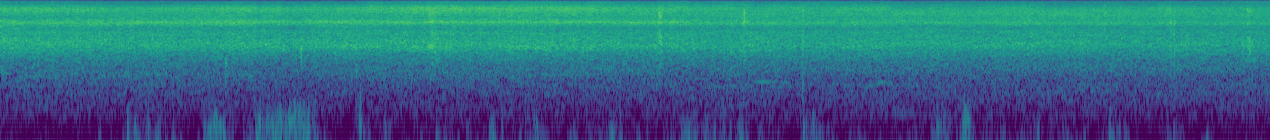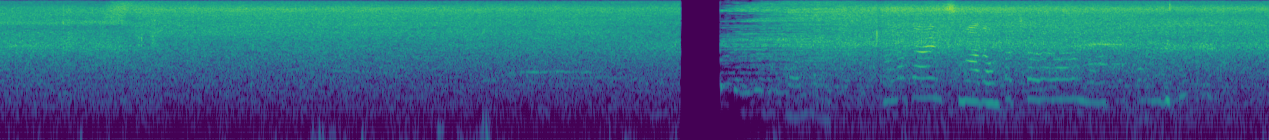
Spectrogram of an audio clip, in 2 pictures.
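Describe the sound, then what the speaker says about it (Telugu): A waterfall at Rampachodavaram makes a steady broadband rush heard from nearby, with bursts of wind buffeting and handling noise early on, a brief dropout, then the water continuing alongside faint talk. "ఇది మా రంపచోడవరం ఒక వాటర్ ఫాల్స్"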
